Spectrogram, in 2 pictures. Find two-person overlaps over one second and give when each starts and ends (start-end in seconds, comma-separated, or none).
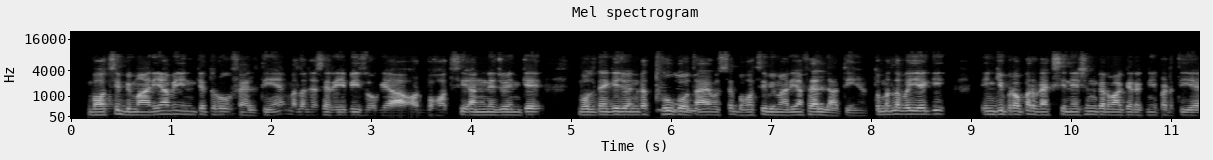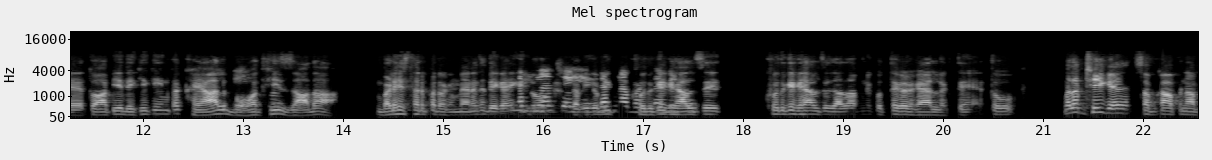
15.8-17.6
